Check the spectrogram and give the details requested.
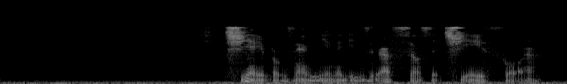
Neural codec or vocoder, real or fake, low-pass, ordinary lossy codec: autoencoder, 22.05 kHz, a latent of 192 numbers a frame, VITS, trained on many speakers; fake; 7.2 kHz; MP3, 24 kbps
